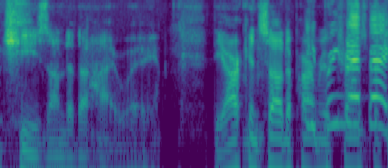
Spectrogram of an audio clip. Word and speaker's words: Arkansas: Transportation officials in Arkansas, or as a kid I always say, that looks like Arkansas. That's how it's spelled. Do you know the Arkansas River is called the Arkansas River in Kansas?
